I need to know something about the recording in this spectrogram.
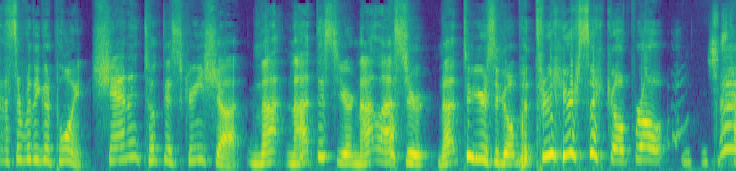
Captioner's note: laughs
